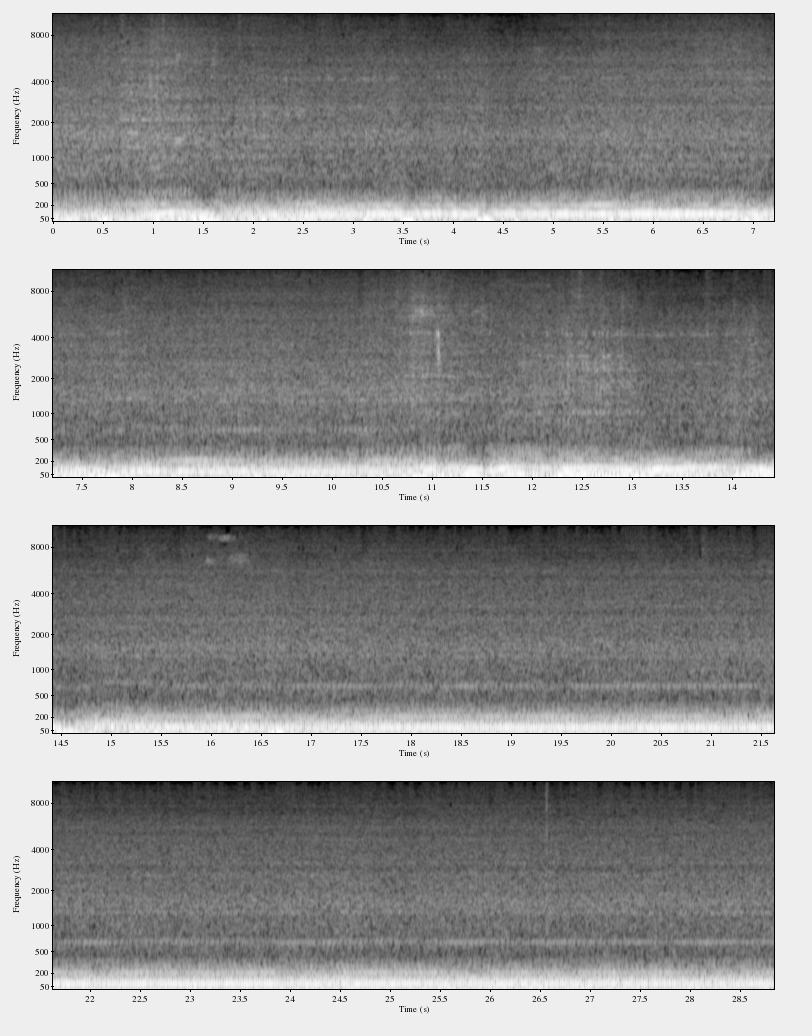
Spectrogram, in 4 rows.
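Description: A 1992 Mazda RX-7 FD's twin-rotor rotary engine, heard from inside the cabin, running in slow stop-and-go traffic. Its note rises and falls briefly about a second in and again around the middle, then settles into a steady idle.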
